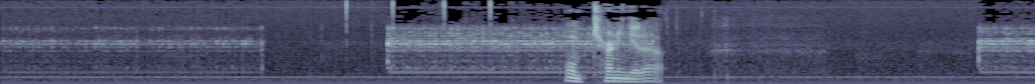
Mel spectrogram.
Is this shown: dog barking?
no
